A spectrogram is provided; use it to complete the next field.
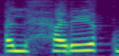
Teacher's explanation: کلمت الحریق میں یہاں ہم ہا کو حلق کے درمیان والے حصے سے ادا کریں گے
